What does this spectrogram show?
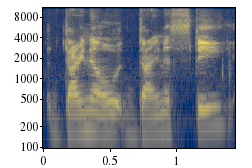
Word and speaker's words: Dino Dynasty: Um, my name is Dino Dynasty, as in dinosaur and then duck dynasty. The combination of those two.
